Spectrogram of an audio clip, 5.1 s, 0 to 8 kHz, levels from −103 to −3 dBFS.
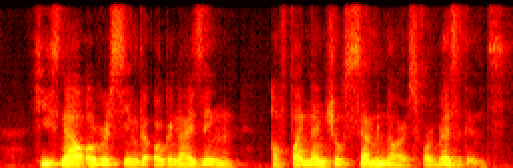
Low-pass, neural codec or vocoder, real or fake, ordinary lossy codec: none; codec, 16 kHz, 4 kbps, FreqCodec, smaller model; fake; none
